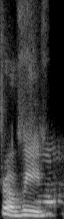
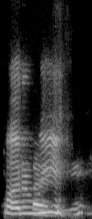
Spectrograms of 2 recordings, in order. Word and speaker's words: Parveen: He reminds me saying that, hey, it is not Praveen, it is Parveen.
